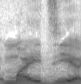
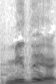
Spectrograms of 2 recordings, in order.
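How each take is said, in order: First: The name begins with a gliding 'my' sound. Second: The name begins with a plain 'mee' sound. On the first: This is the proper pronunciation. "если уж правильно произносить" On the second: This is the form commonly used locally. "у нас именно вот первый вариант как-то прижился"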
